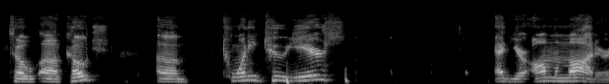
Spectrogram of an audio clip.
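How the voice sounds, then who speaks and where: A bright-voiced male host breaking up on a glitchy call. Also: medium pitch. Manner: scripted introduction with fillers when unscripted. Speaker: sports show host interviewing a coach. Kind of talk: remote call interview.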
